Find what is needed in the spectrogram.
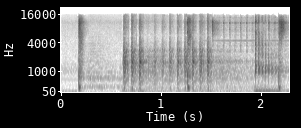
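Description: Electronic percussive hits played on a Korg Volca Sample: a single sharp hit, then a fast stuttering roll of about ten hits a second lasting around a second, and one more hit near the end.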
